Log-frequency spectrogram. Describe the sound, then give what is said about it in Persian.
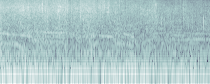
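A bomb lands and explodes, heard as a dense, loud, roaring rumble that holds steady throughout without a sharp single blast at the start. “تاماکتی ماگرا رو دور میکنه و به محض رفتنشون یه بمب همونجا فرود میاد، منفجر میشه.”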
